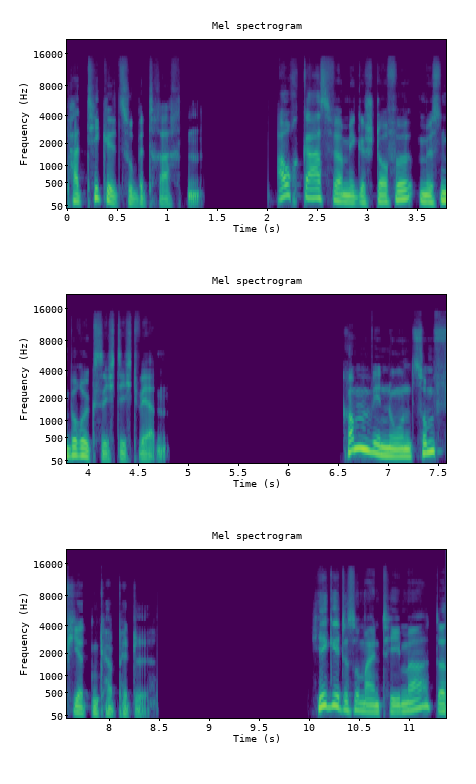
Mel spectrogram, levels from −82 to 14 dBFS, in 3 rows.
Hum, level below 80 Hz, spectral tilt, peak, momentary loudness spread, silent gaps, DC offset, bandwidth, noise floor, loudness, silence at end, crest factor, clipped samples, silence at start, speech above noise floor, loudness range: none; -46 dBFS; -7.5 dB/octave; 0 dBFS; 16 LU; 1.39-2.00 s, 4.83-6.50 s, 8.52-9.99 s; under 0.1%; 13.5 kHz; under -90 dBFS; -16 LUFS; 0 s; 16 dB; under 0.1%; 0 s; over 75 dB; 5 LU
